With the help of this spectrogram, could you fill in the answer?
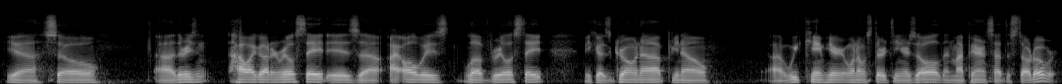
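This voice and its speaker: A man in his twenties from Uzbekistan, a Russian native speaker, talking as a podcast guest in a relaxed, rambling way with many fillers. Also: on the low side, brisk, smooth. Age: 20s. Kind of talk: casual interview chat.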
